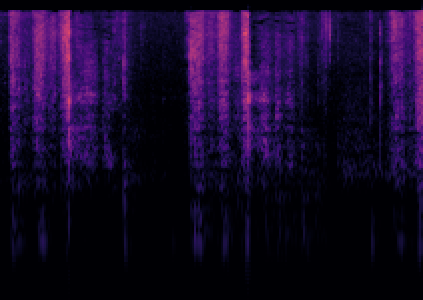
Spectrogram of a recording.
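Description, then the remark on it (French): A knife slices an onion into strips or dice on a wooden board, with a series of uneven scraping and cutting strokes, some sharper and louder than others. No one speaks. “Alors, nous allons mettre de côté ces légumes que nous avons préparés et occupons-nous de l'oignon. Nous allons le trancher soit en lamelles ou bien en dés.”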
